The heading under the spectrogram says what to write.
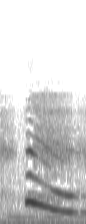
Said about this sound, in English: Will you please stop yawning? It frightens me. Why? Your mouth is open, and I'm afraid you're going to talk.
